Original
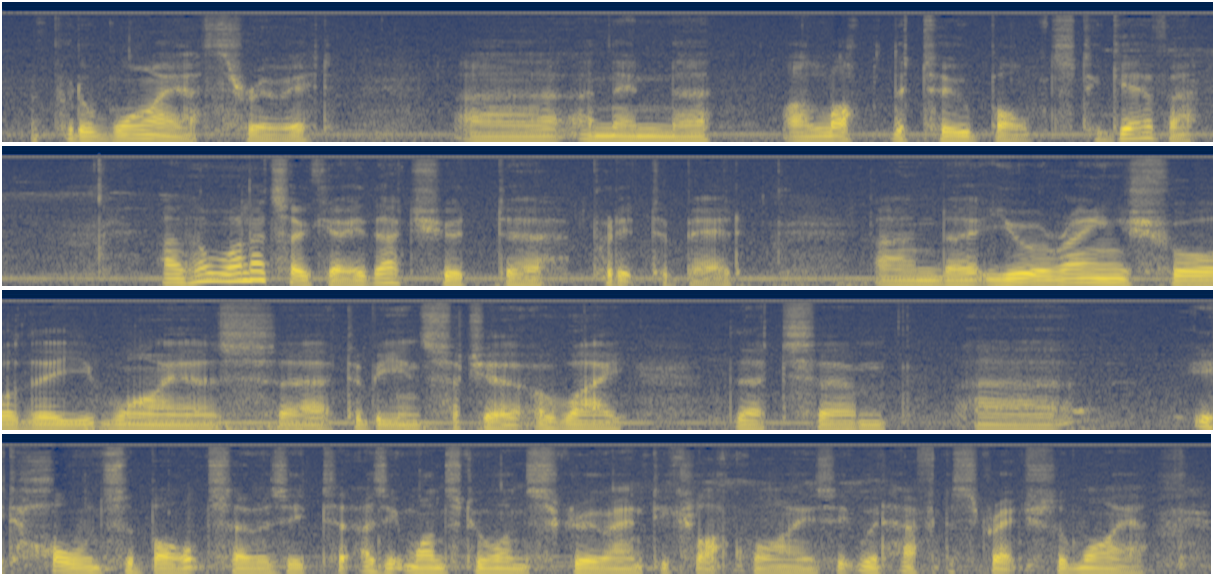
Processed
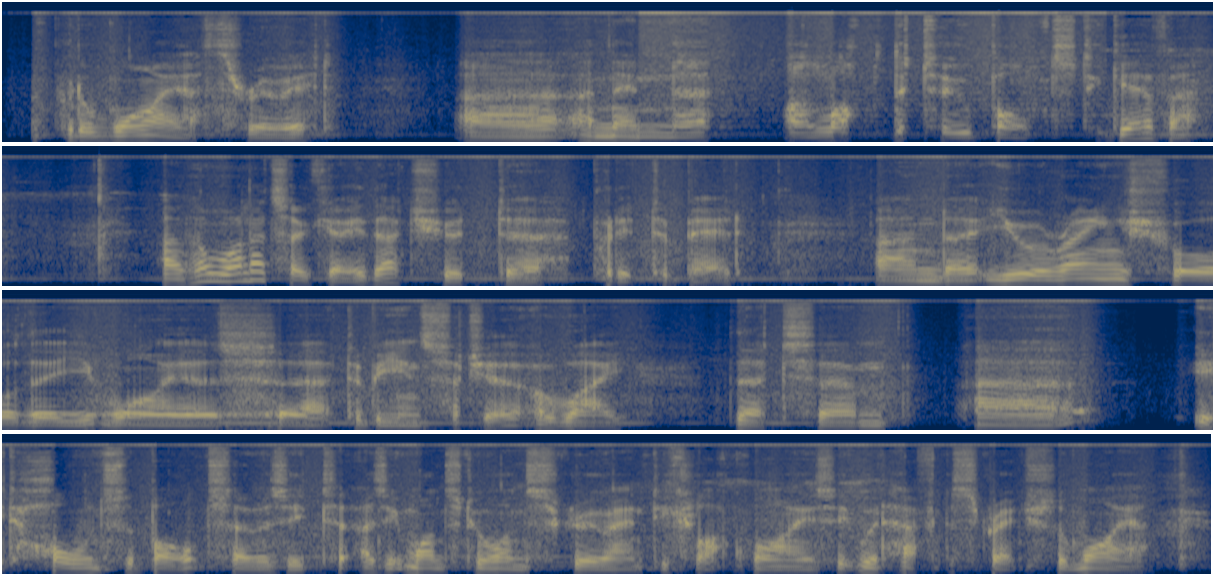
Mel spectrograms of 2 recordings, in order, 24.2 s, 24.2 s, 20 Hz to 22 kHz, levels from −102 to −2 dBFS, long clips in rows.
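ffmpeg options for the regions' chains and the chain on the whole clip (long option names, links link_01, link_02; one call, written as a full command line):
ffmpeg -i in.wav -filter_complex "[0:a]asettb=1/sr,asplit=3[link_01][link_02][link_03];[link_01]atrim=end=3.184[link_04];[link_02]atrim=start=3.18:end=5.52,asetpts=PTS-STARTPTS,afade=type=in:duration=0.004:curve=qsin,afade=type=out:start_time=2.336:duration=0.004:curve=qsin,tiltshelf=frequency=1500:gain=-9,aecho=1:1:6.3:0.9,atrim=end_sample=103194[link_05];[link_03]atrim=start=5.516[link_06];[link_04][link_05]acrossfade=duration=0.004:curve1=hsin:curve2=qsin[link_07];[link_07][link_06]acrossfade=duration=0.004:curve1=qsin:curve2=hsin,asettb=1/sr,asplit=3[link_08][link_09][link_10];[link_08]atrim=end=11.944[link_11];[link_09]atrim=start=11.94:end=13.63,asetpts=PTS-STARTPTS,afade=type=in:duration=0.004:curve=qsin,afade=type=out:start_time=1.686:duration=0.004:curve=qsin,bandreject=frequency=1300:width=22,acrossover=split=380|3700[link_12][link_13][link_14];[link_12]acompressor=threshold=-25dB:ratio=4[link_15];[link_13]acompressor=threshold=-29dB:ratio=4[link_16];[link_14]acompressor=threshold=-45dB:ratio=4[link_17];[link_15][link_16][link_17]amix=inputs=3:normalize=0,equalizer=frequency=480:width=4.9:gain=14.5[link_18];[link_10]atrim=start=13.626[link_19];[link_11][link_18]acrossfade=duration=0.004:curve1=hsin:curve2=qsin[link_20];[link_20][link_19]acrossfade=duration=0.004:curve1=qsin:curve2=hsin,agate=range=-33dB:threshold=-28dB:ratio=3:detection=peak,highpass=1100,acompressor=threshold=-36dB:ratio=6,volume=2dB" out.wav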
